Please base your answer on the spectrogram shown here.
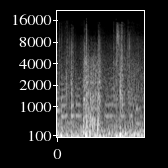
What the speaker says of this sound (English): the infantry firing, the smoke,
